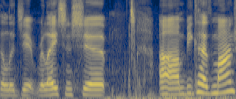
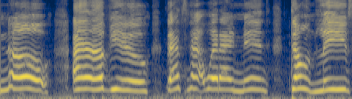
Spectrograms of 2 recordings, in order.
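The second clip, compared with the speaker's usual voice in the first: retold begging, pitched way up; desperate pleading; 10 semitones higher, slower than usual. Montrose calls after Sammy as he walks out, pleading. Acted plea to departing lover.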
